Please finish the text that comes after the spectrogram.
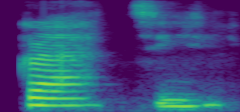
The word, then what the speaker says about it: gratitude: So this becomes capital GRA, gratitude.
